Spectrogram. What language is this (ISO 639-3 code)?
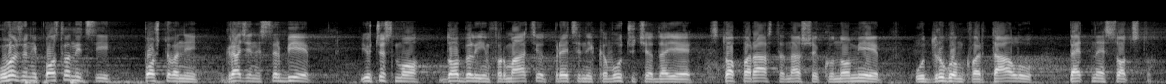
srp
